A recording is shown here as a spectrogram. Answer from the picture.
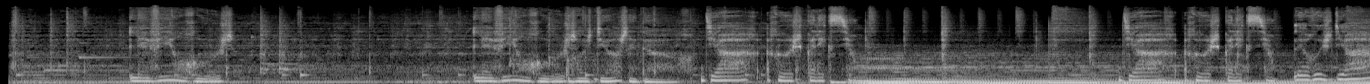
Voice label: sensuelle brillante; Dior Collection

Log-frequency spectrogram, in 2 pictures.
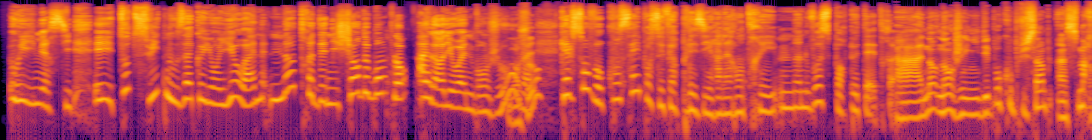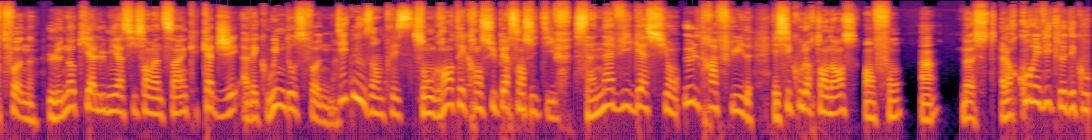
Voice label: chronnique enthousiaste mention, voix off; NokiaOrange; telephonie

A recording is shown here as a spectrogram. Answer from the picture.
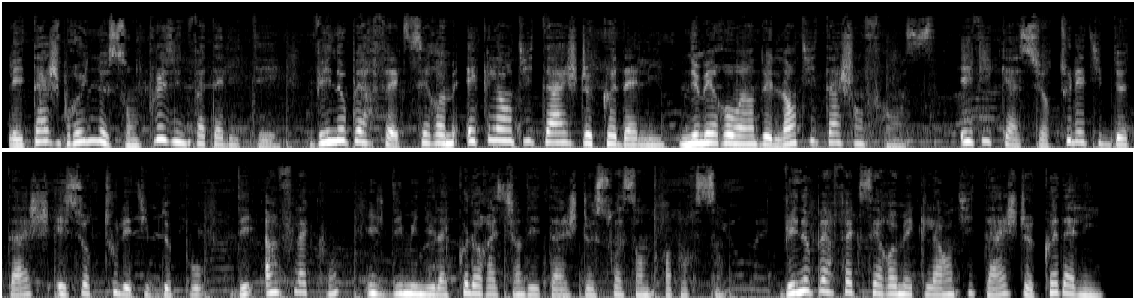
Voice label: Pub TV promo douce, comédienne voix off; Caudalie

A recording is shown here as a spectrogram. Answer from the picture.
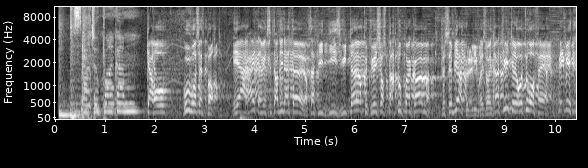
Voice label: Signature enthousiaste, voix off; pub radio

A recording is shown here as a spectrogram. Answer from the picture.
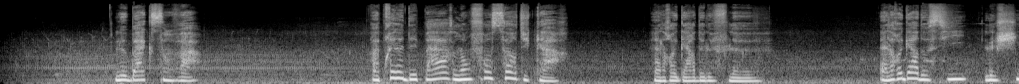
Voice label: solaire, voix off comédienne; L'Amant de Duras

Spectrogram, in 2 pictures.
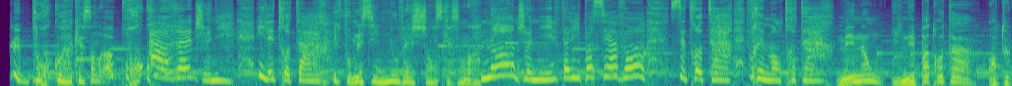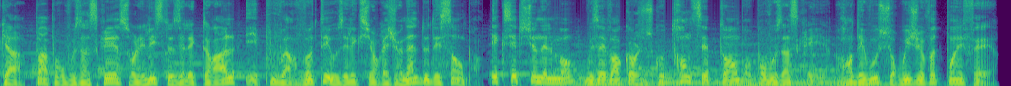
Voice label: Spot Radio comédie sitcom; Elections Régionales

